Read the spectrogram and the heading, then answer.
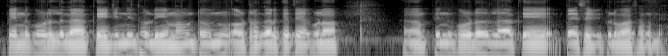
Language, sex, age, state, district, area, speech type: Punjabi, male, 30-45, Punjab, Mohali, rural, spontaneous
